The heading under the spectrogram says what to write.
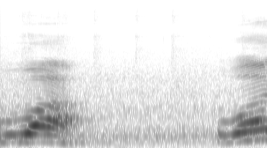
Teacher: तो वा जो है इसका उच्चारण वकारस्य दंतोष्ठम यानी दांत और ओठ दोनों को मिला करके वा का उच्चारण होता है।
